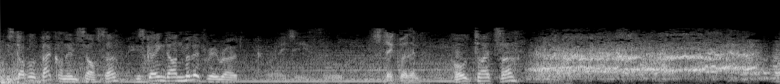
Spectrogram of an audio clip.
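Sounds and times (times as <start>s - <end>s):
speech: 0.2s - 3.0s, 3.8s - 5.6s
tyres of a speeding taxi squealing as it swerves in a car chase: 5.2s - 7.7s.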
